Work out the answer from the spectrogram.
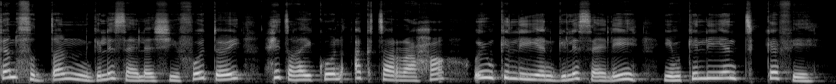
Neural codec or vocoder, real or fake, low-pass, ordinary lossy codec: none; real; none; none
